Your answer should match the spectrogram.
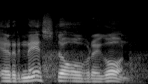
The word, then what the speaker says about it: Ernesto Obregon: Actually, if you want to pronounce it correctly, El Padre Ernesto Obregon.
